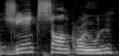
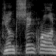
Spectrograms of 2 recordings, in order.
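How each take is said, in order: First: The vowel sounds are strangely distorted. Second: The vowel sounds are pronounced normally.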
